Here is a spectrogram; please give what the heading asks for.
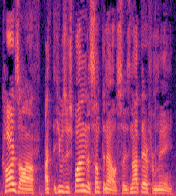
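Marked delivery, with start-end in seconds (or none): none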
